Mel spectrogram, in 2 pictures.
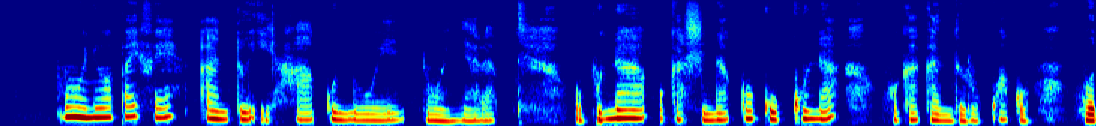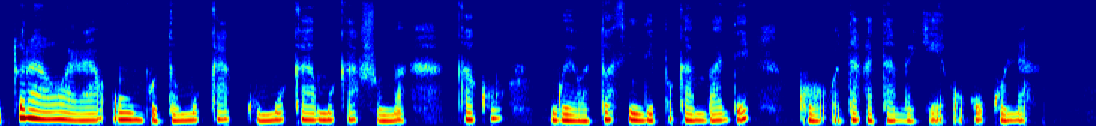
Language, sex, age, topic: Oshiwambo, female, 25-35, agriculture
